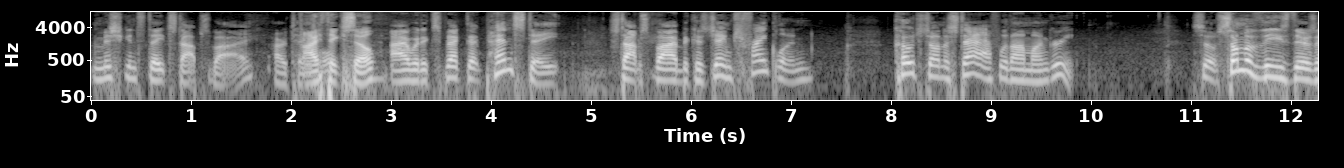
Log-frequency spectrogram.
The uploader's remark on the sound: LIVE from BIG Media Days...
